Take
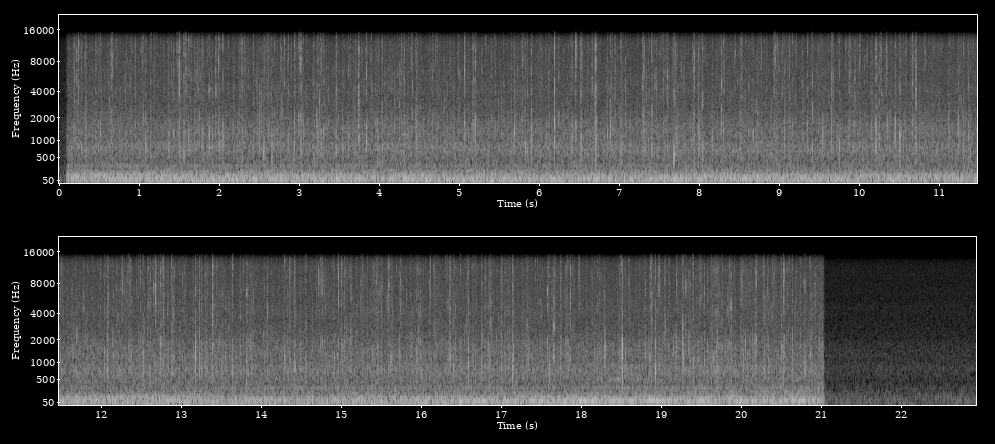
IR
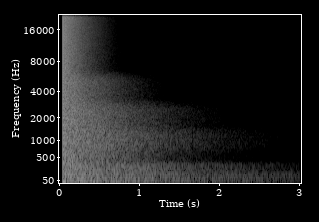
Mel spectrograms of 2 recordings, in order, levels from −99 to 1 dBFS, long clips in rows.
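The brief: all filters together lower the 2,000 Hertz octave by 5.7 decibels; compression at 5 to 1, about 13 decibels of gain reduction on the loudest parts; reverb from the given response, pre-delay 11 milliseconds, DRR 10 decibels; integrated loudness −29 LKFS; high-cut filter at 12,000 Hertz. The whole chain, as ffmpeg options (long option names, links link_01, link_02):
-filter_complex "[0:a]lowpass=12000,equalizer=frequency=2000:width_type=o:gain=-7.5,acompressor=threshold=-42dB:ratio=5,asplit=2[link_01][link_02];[1:a]atrim=start_sample=2205,adelay=11[link_03];[link_02][link_03]afir=irnorm=-1:irlink=0,volume=-21dB[link_04];[link_01][link_04]amix=inputs=2:normalize=0,volume=16.5dB"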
